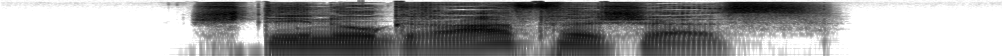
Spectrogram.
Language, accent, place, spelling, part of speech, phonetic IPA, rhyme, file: German, Germany, Berlin, stenographisches, adjective, [ʃtenoˈɡʁaːfɪʃəs], -aːfɪʃəs, De-stenographisches.ogg
- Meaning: strong/mixed nominative/accusative neuter singular of stenographisch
